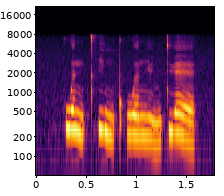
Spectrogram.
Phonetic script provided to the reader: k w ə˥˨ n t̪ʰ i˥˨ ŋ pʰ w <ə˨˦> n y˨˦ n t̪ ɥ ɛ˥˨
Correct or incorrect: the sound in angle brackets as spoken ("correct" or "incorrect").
incorrect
